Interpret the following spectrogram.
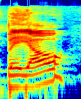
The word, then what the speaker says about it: Baal: That's why we made such a heavy topic to pronounce Baal as Baal, because that's what they're worshiping.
